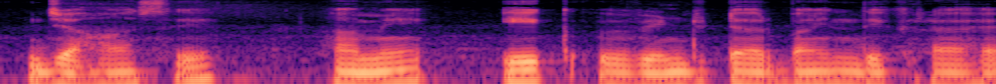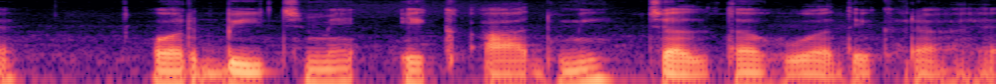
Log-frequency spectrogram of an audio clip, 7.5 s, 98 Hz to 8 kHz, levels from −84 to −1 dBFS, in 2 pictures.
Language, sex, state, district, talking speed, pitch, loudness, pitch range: Hindi, female, Gujarat, Valsad, 150 wpm, 95 Hz, -21 LUFS, 90-105 Hz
